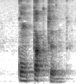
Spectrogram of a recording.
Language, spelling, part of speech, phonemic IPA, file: Dutch, contacten, noun, /kɔnˈtɑktə(n)/, Nl-contacten.ogg
- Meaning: plural of contact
